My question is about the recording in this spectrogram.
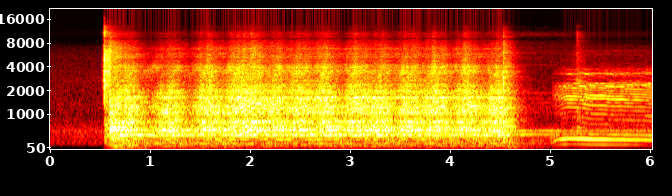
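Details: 1937 Ford taildragger with 59AB flathead on a six-volt system, hot humid day: starter churns slowly at about four beats a second for four seconds and never catches; owner blames a bad new battery, possibly also a failing coil.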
